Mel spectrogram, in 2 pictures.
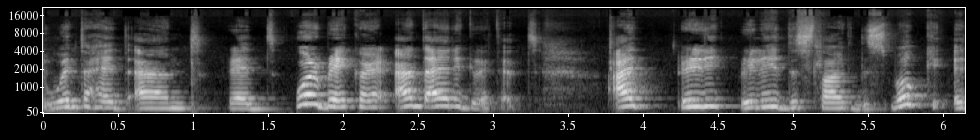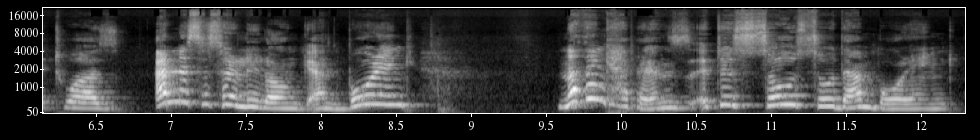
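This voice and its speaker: A woman speaking casually to viewers as a vlogging reviewer, emphatic and repeating words for stress. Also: fairly high pitch. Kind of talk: casual chatty video monologue to viewers.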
